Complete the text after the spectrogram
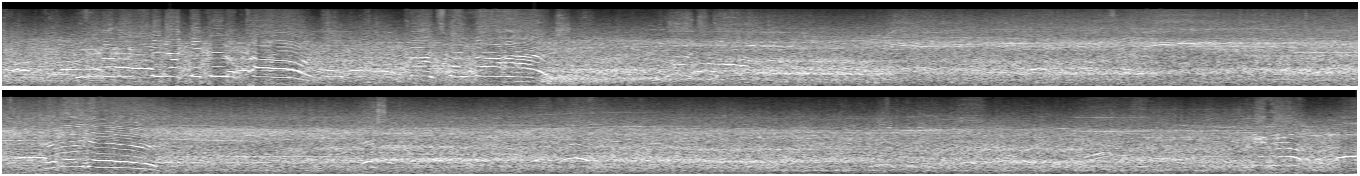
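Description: A large stadium crowd roars and chants loudly in a wide open space.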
